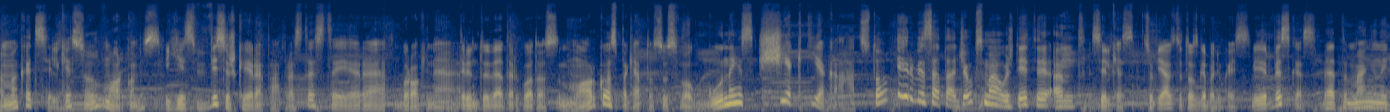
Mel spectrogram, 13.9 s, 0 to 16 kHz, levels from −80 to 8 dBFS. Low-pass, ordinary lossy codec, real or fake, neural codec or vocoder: 14.4 kHz; MP3, 96 kbps; real; none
